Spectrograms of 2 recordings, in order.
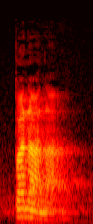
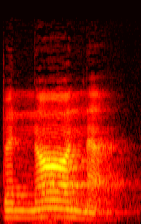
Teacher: i will stress the second syllable really hard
